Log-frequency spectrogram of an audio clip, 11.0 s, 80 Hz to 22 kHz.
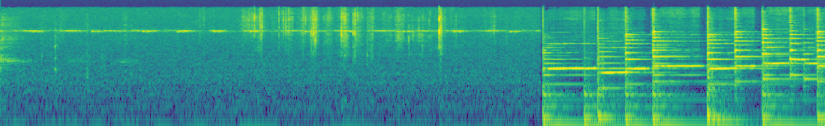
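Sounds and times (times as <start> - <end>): crickets chirping: 0.0 - 7.2.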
